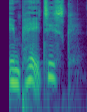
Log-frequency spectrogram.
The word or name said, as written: empatisk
